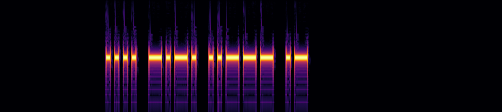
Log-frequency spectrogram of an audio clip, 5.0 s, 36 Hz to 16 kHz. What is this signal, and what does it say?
Morse code, heard as a keyed tone, about 28 wpm, 700 Hz. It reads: HC2A
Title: DXCC-100 Call Signs - 4 Characters - Repeated 3x - 28wpm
